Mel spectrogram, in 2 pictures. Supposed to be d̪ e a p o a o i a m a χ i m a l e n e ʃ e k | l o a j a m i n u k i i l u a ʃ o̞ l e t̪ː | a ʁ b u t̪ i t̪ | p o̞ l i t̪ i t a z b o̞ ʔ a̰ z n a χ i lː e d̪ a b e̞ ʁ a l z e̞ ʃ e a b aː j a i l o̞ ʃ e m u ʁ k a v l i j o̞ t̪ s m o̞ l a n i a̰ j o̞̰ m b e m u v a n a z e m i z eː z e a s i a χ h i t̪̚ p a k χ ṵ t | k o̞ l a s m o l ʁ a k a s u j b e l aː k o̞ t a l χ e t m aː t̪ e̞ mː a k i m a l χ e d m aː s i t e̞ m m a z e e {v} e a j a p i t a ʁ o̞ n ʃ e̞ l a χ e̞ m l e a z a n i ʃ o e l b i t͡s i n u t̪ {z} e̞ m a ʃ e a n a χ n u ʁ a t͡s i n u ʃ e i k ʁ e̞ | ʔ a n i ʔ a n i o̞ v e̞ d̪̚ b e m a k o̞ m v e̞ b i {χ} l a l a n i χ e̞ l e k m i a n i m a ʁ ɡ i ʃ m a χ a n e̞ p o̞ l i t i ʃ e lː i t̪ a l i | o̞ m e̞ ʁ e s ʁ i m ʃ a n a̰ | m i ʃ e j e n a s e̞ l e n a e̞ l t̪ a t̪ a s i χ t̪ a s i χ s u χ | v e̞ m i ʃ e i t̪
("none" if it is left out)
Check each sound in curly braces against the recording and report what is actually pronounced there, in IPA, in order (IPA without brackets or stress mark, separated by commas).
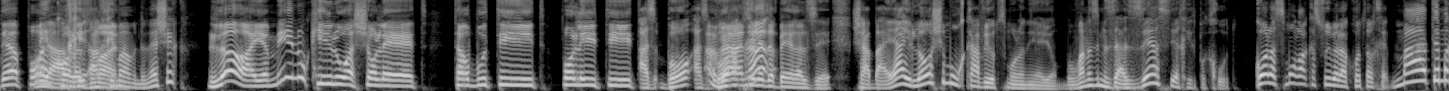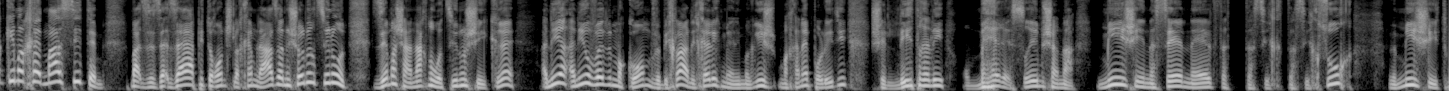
z, z, χ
